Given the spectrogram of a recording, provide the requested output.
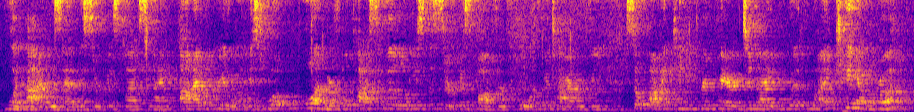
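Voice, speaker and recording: Woman acting a high-voiced detective's sweetheart, echoey hall. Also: normal speed, far from the mic, lightly acted. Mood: chatty. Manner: animated, theatrical. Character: lively young woman, detective's sweetheart and keen photographer. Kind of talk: stage radio-play acting.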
